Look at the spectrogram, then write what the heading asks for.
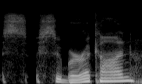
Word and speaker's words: Suburbicon: And Suburbicon, is that pronounced properly with Matt Damon?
